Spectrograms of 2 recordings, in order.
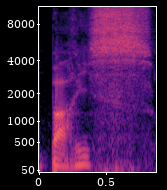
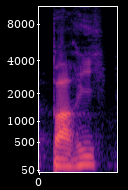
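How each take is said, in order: First: Paris said as "Pa-reess", final S clearly pronounced; Paris with S sounded. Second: Said in the usual way. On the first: Retold or imitated. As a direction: say Paris like a learner, voicing the final S. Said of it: "il prononce le S". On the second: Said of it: "tu ne dis pas le S".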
